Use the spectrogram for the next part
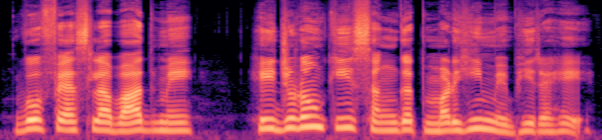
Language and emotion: Urdu, neutral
